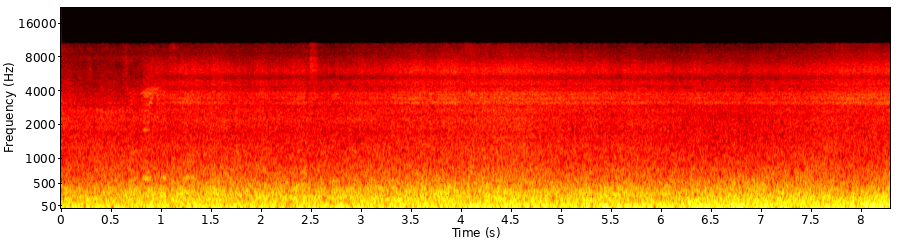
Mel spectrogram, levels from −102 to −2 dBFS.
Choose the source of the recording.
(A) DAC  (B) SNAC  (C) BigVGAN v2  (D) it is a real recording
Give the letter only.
D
